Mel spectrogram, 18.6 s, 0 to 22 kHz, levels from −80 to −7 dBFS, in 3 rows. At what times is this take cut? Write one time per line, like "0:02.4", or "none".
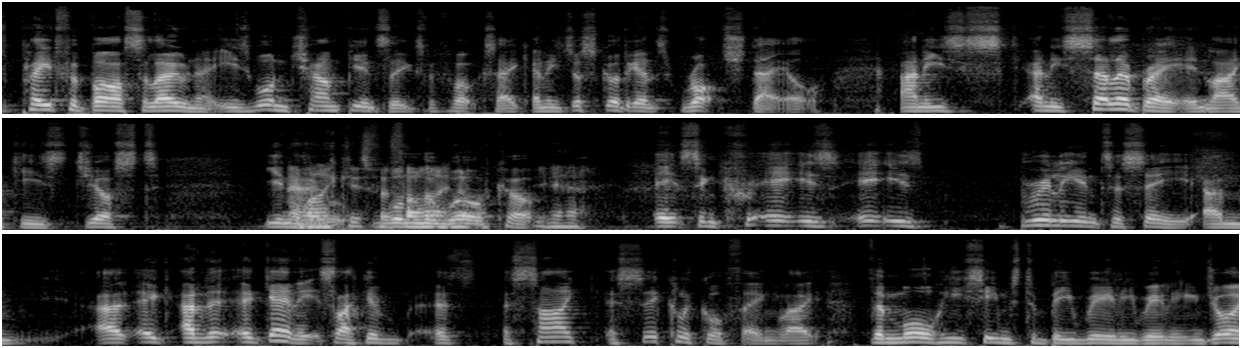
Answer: none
